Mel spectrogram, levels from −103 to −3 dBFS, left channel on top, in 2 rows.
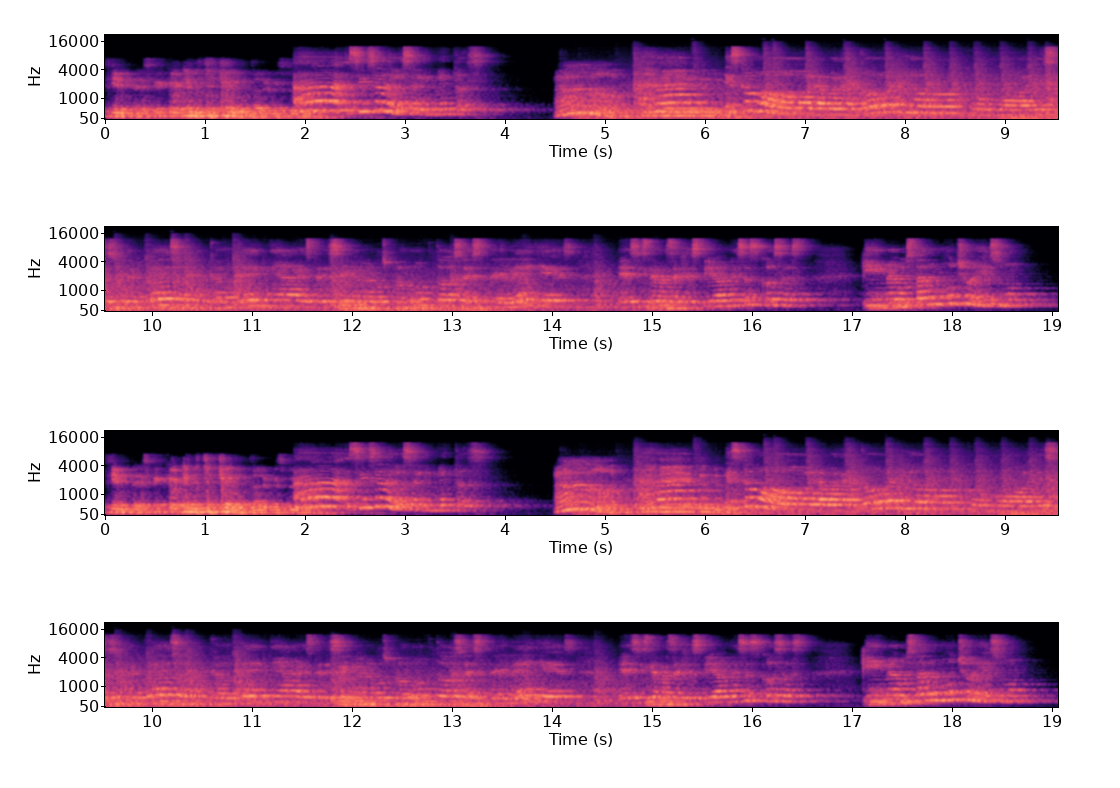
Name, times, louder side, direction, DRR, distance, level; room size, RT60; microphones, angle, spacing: voice 1, 0.0-2.1 4.5-6.3 11.8-12.2 14.9-15.2 17.1-17.5, right 1 dB, 60° right, 0 dB, 0.6 m, -28 dB
voice 2, 1.9-3.8 5.3-5.8 6.2-18.6, equal, 60° left, -5 dB, 1.4 m, -31 dB
sound 1, 4.6-15.2, equal, 45° left, 1.0 m, -40 dB
sound 2, 8.9-13.7 14.4-14.5, right 1 dB, 5° right, 0.4 m, -38 dB
2.9 x 2.6 x 3.0 m, 1.1 s
head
